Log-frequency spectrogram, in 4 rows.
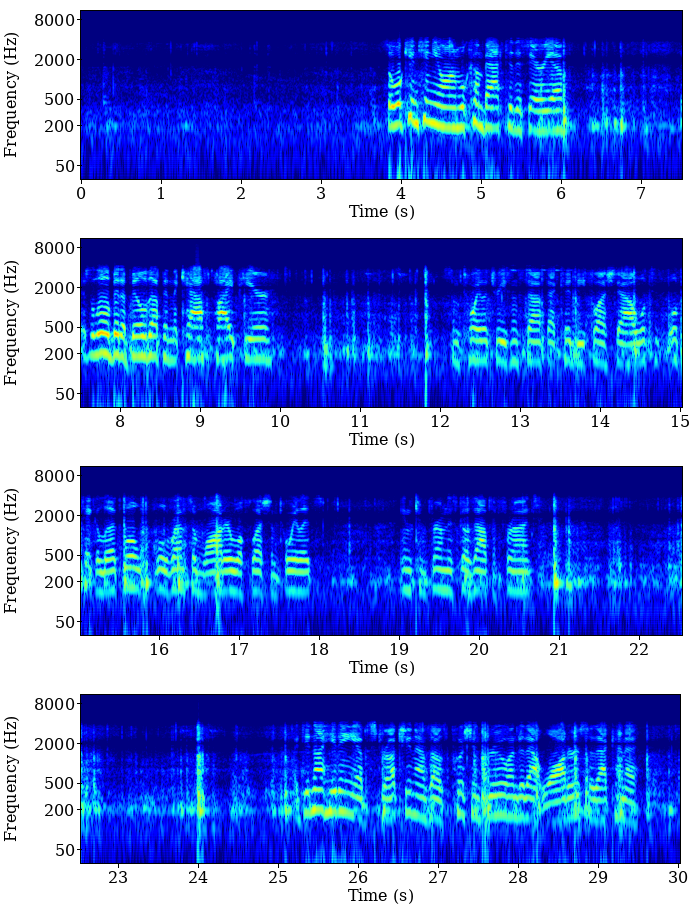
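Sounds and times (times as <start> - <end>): cable clicking and rustling in pipe: 0.0 - 30.0.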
